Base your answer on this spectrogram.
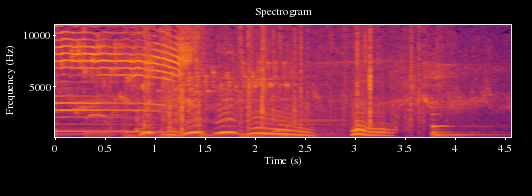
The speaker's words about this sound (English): That ostrich is back, and I think he's on to us.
